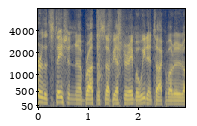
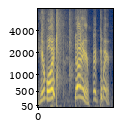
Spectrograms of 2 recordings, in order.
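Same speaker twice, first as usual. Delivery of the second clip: high, loud dog call; 11 semitones higher, 8 dB louder than usual. Acted. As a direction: sing out to the dog. Calling the dog on air.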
